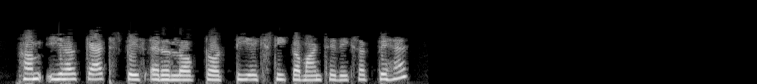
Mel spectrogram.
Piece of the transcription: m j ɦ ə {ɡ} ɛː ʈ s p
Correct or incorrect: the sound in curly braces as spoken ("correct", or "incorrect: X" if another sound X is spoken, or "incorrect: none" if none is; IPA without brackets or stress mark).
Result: incorrect: k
